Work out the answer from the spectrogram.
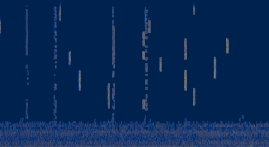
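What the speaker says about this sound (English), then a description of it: "it's a bit of farm machinery whirring" Farm machinery whirring out in the fields beside a river, a steady, faint, low mechanical drone with no breaks, heard alone with only a few tiny high clicks.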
